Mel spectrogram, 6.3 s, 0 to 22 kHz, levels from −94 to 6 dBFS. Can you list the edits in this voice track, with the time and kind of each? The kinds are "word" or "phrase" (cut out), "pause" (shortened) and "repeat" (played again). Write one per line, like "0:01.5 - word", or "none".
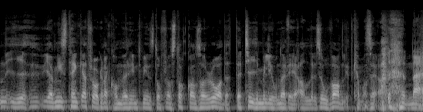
0:01.3 - phrase
0:03.5 - word
0:04.3 - phrase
